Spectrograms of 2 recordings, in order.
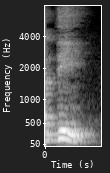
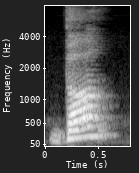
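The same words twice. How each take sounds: First: Strong form दी, pronounced "dee". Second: Weak form द, pronounced "duh". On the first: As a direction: say दी with a long "ee" vowel. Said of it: "strong forms में ये दी". (दी, लंबे "ई" स्वर वाला मज़बूत रूप) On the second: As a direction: say द with a schwa, not "dee". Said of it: "वीक forms में ये द". (द, "अ" स्वर वाला कमज़ोर रूप) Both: Shown as a demonstration.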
